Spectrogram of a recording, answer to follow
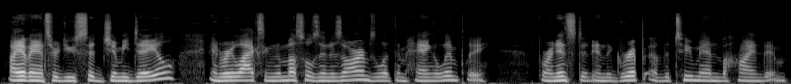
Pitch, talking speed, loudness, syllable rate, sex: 180 Hz, 220 wpm, -21 LUFS, 5.6 syllables/s, male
